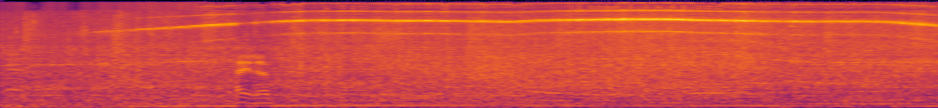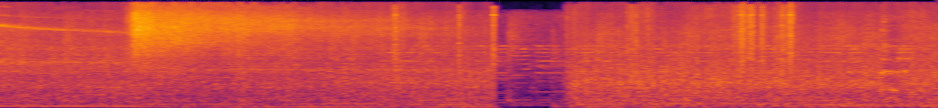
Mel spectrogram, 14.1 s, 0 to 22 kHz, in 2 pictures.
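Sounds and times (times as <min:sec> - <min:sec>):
bus engine rumble with whine: 0:00.0 - 0:14.0
compressed air hiss: 0:08.0 - 0:09.8.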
